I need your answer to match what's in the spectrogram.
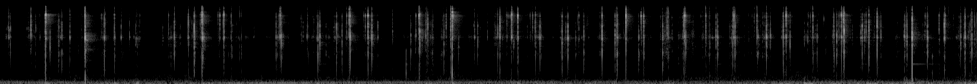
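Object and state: Plastic cube puzzle.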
